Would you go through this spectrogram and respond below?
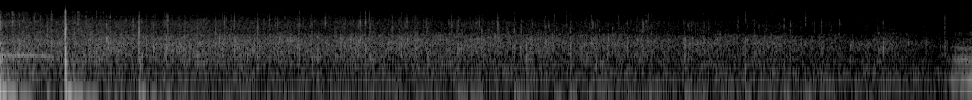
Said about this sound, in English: Let's give another round of applause for all the presenters this morning.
